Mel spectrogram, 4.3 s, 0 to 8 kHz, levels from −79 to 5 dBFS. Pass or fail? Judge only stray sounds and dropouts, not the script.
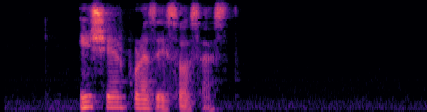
pass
